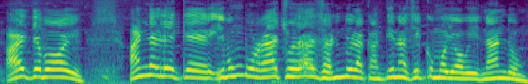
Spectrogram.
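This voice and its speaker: A man's voice: very high-pitched, fairly quick, soft background music. A middle-aged man hosting a comedic morning radio show, joking and slangy. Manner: playful and joking, slangy, acts out joke voices.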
